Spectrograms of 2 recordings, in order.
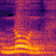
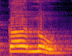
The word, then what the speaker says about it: known: Second form नोन, KNOWN नोन। Third form इसका pronunciation नो, कई बच्चे करते हैं क नो, नहीं रॉन्ग है, बिकॉज इसमें के साइलेंट है।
